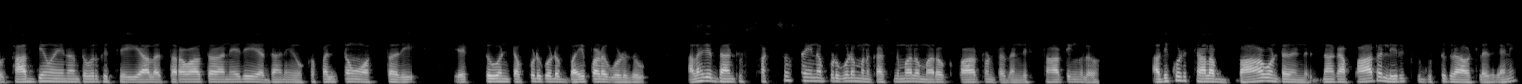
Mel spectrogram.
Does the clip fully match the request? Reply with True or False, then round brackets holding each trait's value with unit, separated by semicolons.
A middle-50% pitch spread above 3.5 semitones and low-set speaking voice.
False (3.1 semitones; 120 Hz)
